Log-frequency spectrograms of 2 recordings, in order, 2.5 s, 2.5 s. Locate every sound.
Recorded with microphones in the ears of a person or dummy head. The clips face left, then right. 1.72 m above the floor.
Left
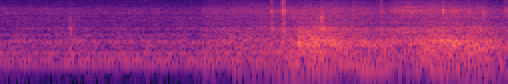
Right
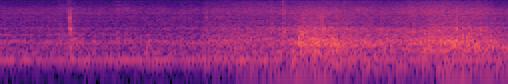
1.0 s footsteps: 35° left (ahead or behind), 2.5 m; by 2.5 s 25° left (ahead or behind), 3 m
